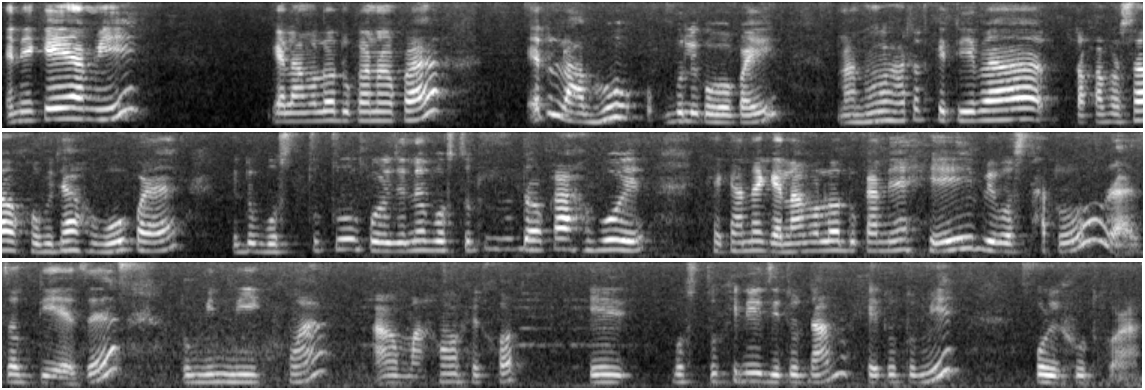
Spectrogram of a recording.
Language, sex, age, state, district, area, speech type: Assamese, female, 45-60, Assam, Lakhimpur, rural, spontaneous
